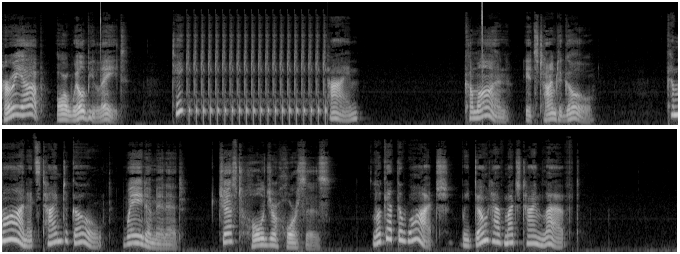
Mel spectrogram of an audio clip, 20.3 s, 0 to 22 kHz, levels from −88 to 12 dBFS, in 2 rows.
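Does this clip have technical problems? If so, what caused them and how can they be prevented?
Yes. An electrical switching spike is the likely cause of two sharp snaps, at 1.47 s and 7.19 s. A nearby switch, motor or static discharge arced, and the audio line picked up the brief burst of energy, which adds a tight click over the sound. Each is only a few milliseconds long. Routing audio cables away from power wiring and using balanced, shielded lines with good grounding would keep these arcs out of the signal.

A broken-record loop is the likely cause of the stretch from 2.80 s to 4.87 s. A player, encoder or stream stalled and kept resending the last fragment it held: a piece about 108 ms long repeats back to back, roughly nineteen times. Whatever should have played during those two seconds is gone. Larger buffers, stable network or disk throughput, and a player that falls silent instead of repeating on underrun would prevent this.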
